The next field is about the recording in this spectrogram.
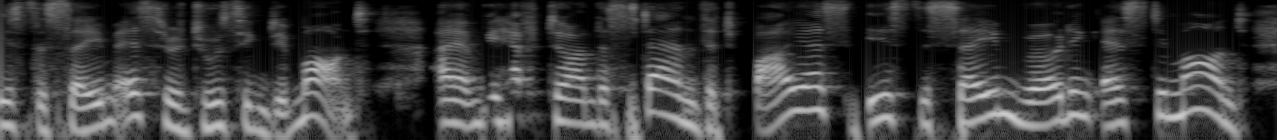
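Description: With a German accent, a woman speaks at a moderate pace and medium pitch, her tone dark and mellow and her intonation lively. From Germany. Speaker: politician. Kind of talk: interview. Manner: halting, many fillers.

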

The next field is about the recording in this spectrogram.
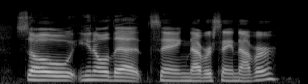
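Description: On a very clean recording with a silent background, a woman speaks in a normal speaking voice at a moderate pace, with a fairly low pitch and ordinary pitch variation. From Michigan, US. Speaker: yoga instructor and raw food chef. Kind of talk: interview.

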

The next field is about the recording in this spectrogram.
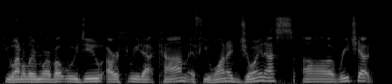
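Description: An unremarkable speaking voice, this man talks with an American accent at medium pitch and with ordinary pitch variation. The pace is fairly quick, and the recording is very clean with a silent background. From western New York. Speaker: fintech executive. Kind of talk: casual chat. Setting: studio.

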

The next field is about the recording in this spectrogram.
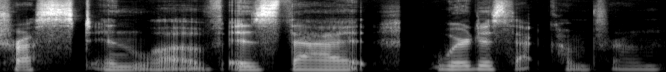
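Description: A woman with a plain, everyday voice talks at a fairly slow pace in a dry, close sound with no echo. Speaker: podcast interviewer. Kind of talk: casual interview.

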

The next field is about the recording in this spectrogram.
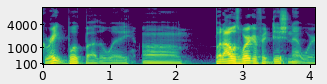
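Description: On a very clean recording with a silent background, a man talks at a moderate pace with lively intonation. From New Jersey (Edison, Piscataway). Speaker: clothing designer. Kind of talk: casual chat.

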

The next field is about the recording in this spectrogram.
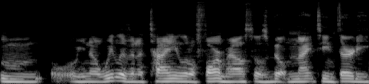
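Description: Somewhat breathy, a man speaks at a moderate pace with fairly even intonation. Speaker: podcast host. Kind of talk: casual chat.

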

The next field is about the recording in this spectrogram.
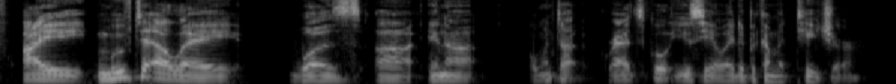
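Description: A plain, everyday voice in a General American accent, with ordinary pitch variation at a moderate pace. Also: man, medium pitch for a man. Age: 40s. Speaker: screenwriter and actor. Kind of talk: casual chat.

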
